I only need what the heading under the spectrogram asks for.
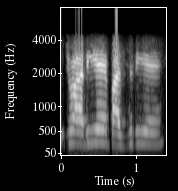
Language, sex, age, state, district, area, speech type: Marathi, female, 30-45, Maharashtra, Akola, rural, conversation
